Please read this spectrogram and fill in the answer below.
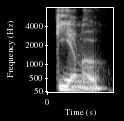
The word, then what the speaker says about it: Guillermo: Guillermo, even though it's got L's in it.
